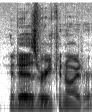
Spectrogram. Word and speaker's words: reconnoiter: I want to say reconnoiter, but I think it's... is it French? Hold on. Let me... Yeah, I'm doing this. Let's see what Google says. Reconnoiter. Reconnoiter. All right. What's the language of origin? It is from French. It's from Latin and then from French. But that's a very American pronunciation.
